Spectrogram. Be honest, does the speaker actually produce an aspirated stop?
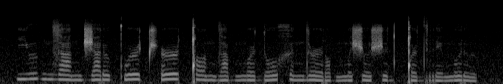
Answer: no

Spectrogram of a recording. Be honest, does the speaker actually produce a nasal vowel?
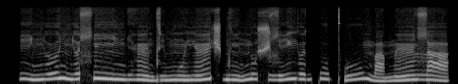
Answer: yes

